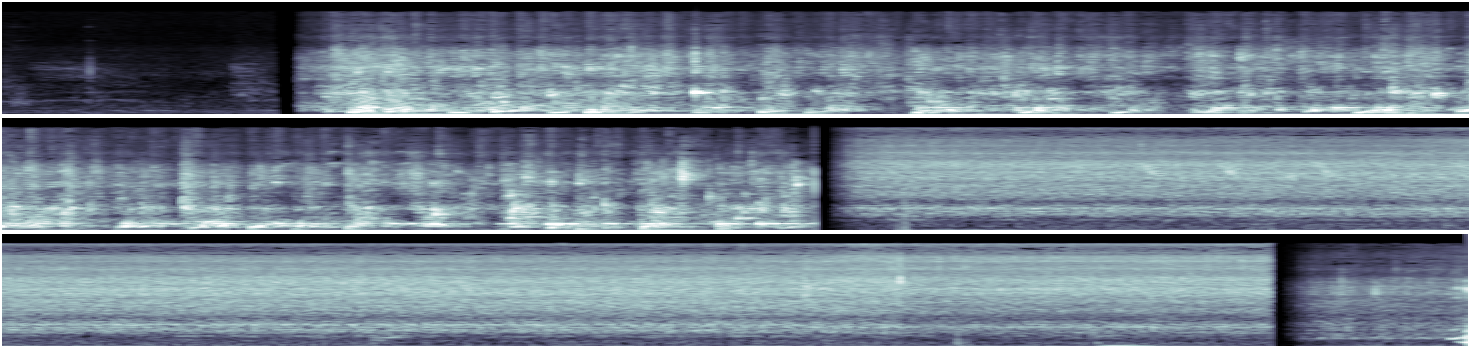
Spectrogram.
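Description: Stone pestle pounding garlic and ginger in a granite mortar, a run of irregular knocks for about ten seconds. Then squid rings sizzling in hot oil in a pan, a steady hiss that stops suddenly near the end.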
